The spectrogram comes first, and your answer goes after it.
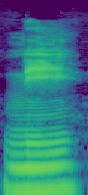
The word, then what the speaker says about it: knee: Silent P for receipt, psychology, and silent K for no, knee, knife.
